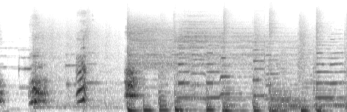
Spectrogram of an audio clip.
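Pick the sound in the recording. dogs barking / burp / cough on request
dogs barking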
